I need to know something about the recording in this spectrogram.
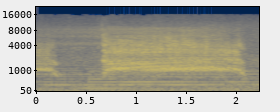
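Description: Dark trailer music with steady held tones, overlaid by a long harsh screeching sound effect that breaks off just after the start and returns about two-thirds of a second in, sliding down in pitch as it stops.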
